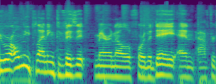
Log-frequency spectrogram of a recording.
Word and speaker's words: Maranello: Try and test drive some Ferraris in Maranello, Italy. You have to say it properly, like an Italian.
